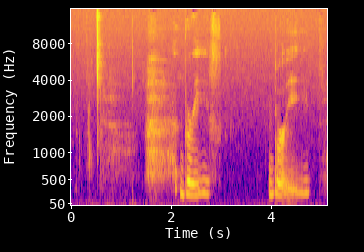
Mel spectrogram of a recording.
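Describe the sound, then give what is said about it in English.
A deep breath drawn in softly, then let out as a voiced, sigh-like exhale, followed after a short pause by another breathy sigh; quiet, with no other sound around it. “Breathe. Y'all just got that breath.”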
